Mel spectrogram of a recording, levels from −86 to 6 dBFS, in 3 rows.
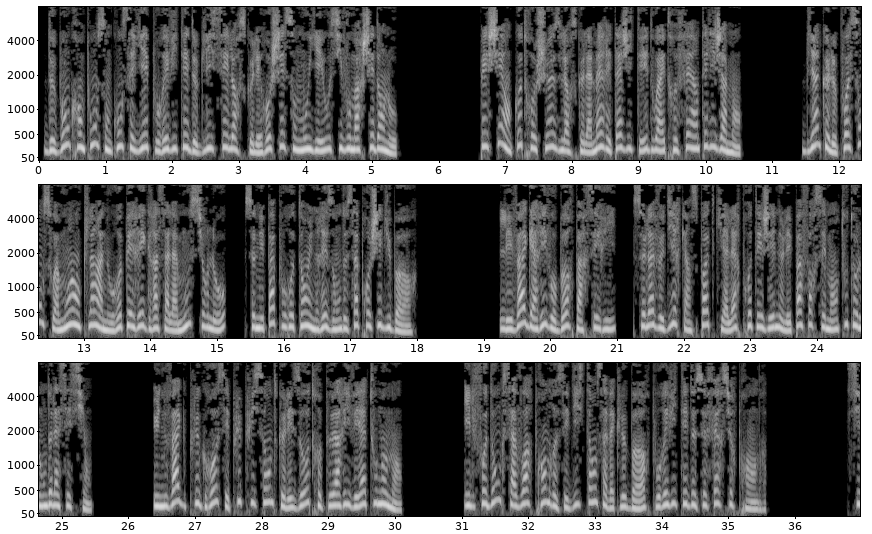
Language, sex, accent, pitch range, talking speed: French, female, French, 185-245 Hz, 190 wpm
